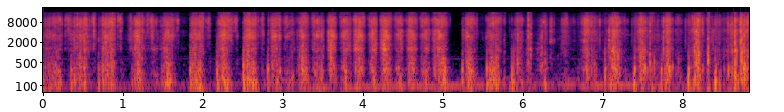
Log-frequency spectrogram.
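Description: A small block of pale green porous cellulose sponge is scratched with fingernails and bent slightly, giving a rapid, uneven run of dry, crunchy scraping strokes. The bursts reach from a low thump up to bright, airy scratching and repeat irregularly throughout.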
